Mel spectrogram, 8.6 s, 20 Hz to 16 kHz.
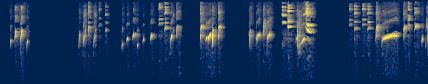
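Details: Goldfinch song from Kumanovo, Macedonia, 16 March 2018, Balkanika type: quick chains of sharp chirps, sweet rising whistles and jangling trills, delivered in short bursts with brief gaps, fairly quiet and clean.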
